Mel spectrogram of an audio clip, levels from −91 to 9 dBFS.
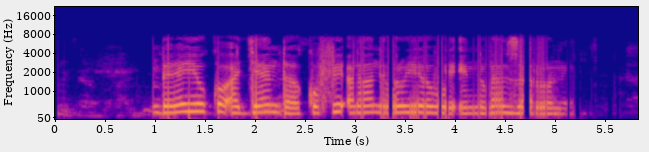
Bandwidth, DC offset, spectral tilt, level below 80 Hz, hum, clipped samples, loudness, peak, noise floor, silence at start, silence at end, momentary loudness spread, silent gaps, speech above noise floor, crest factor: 7.8 kHz; under 0.1%; -5.5 dB/octave; -52 dBFS; none; under 0.1%; -18 LUFS; -2 dBFS; -52 dBFS; 0.95 s; 0.7 s; 9 LU; none; 35 dB; 16 dB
